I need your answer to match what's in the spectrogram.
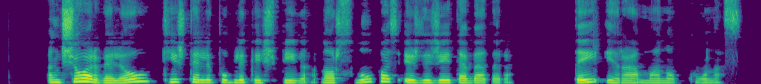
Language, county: Lithuanian, Utena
